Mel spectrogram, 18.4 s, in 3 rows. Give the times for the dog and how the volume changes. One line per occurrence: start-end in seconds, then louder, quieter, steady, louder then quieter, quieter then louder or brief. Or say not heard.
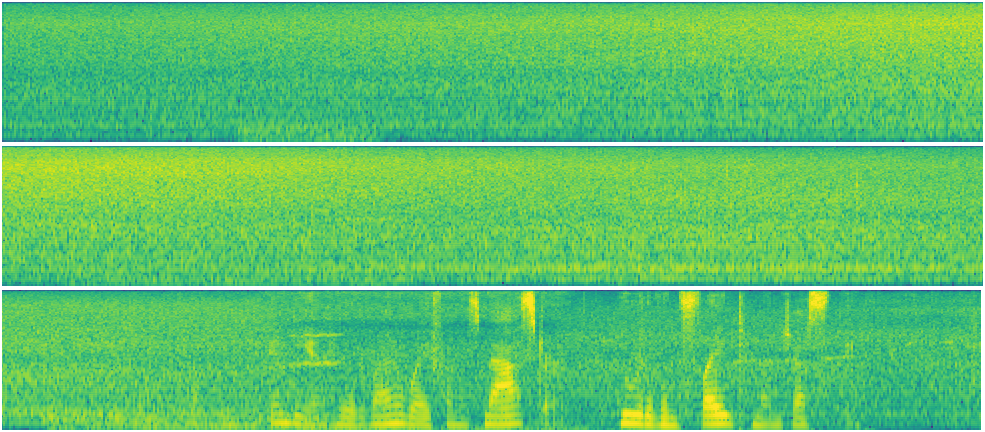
not heard.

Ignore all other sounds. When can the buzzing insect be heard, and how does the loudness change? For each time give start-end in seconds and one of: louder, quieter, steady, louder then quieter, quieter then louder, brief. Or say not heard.
0.0-18.3 louder then quieter.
